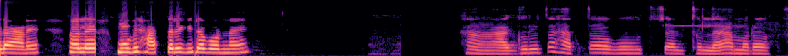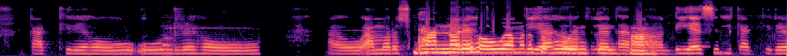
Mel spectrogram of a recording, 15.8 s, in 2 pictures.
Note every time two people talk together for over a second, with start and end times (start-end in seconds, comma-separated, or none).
12.1-14.3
